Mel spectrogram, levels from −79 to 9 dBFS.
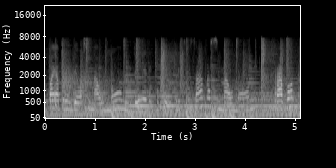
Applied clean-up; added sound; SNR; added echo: none; Keyboard (musical); 0 dB; none.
